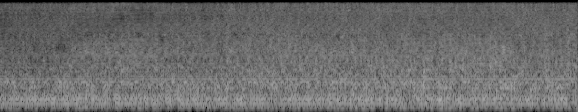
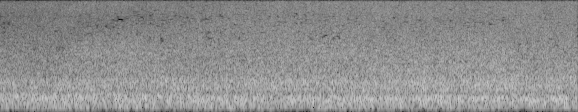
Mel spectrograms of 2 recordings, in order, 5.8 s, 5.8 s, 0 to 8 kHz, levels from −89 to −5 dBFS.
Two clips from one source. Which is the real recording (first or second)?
second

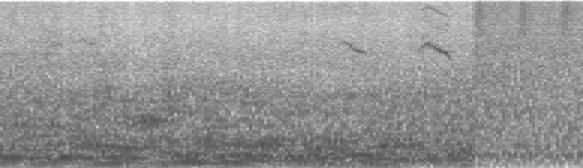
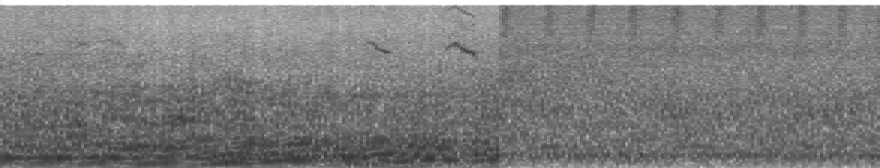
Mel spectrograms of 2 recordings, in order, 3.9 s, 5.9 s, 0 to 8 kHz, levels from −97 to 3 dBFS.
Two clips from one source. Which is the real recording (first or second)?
second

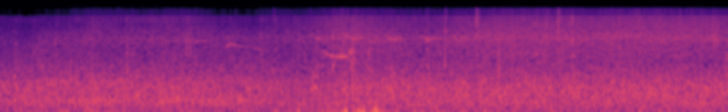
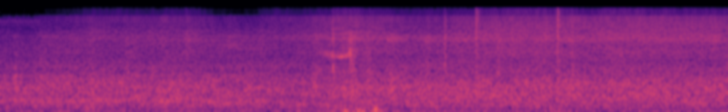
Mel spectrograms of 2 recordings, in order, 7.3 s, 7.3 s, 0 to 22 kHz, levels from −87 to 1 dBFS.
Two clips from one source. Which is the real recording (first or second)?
first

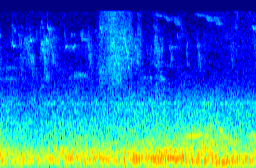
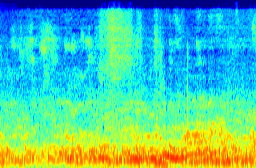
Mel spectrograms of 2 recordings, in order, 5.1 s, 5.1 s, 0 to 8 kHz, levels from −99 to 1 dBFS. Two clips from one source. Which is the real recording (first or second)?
first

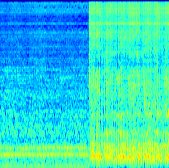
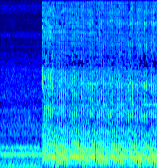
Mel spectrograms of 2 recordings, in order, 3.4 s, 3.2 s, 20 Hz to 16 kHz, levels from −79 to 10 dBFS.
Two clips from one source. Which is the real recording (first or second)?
second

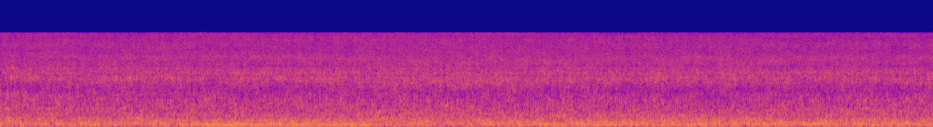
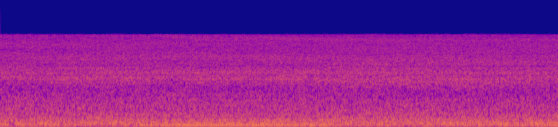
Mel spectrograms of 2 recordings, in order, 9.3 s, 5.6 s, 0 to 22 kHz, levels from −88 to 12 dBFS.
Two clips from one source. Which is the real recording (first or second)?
second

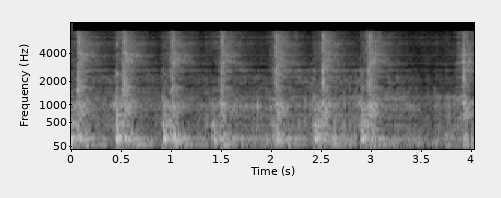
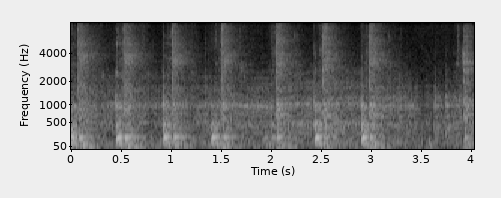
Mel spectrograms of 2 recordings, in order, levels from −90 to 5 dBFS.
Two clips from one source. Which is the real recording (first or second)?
second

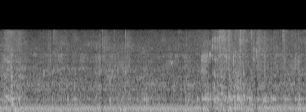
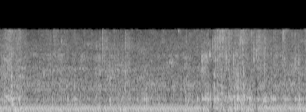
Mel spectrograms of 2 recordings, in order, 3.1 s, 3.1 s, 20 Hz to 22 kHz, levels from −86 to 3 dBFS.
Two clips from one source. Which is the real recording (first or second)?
second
